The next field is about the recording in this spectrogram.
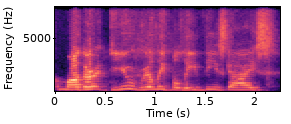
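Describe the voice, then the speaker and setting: A woman's voice: medium pitch, steady tone, moderate pace, natural voice. A woman playing a defiant adult son who rants sarcastically. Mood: pleading. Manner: ranting, sarcastic, confrontational.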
